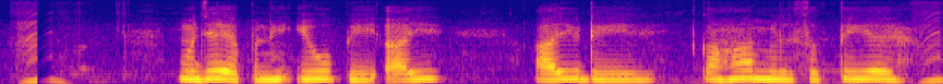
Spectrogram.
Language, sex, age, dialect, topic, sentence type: Hindi, female, 31-35, Marwari Dhudhari, banking, question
